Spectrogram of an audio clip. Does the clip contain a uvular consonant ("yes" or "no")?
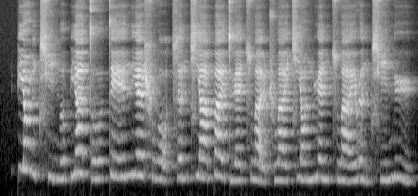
no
